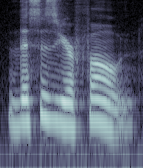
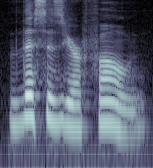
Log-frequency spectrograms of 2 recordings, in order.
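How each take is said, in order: Both takes have the same delivery.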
